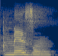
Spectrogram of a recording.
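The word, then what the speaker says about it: maison: तो हाउस होता है मेजों मे जो इसकी स्पेलिंग है एम ए आई एस ओ एन मेजों अब आपको लगेगा ये मे माइजोन होगा या मेंशन होना चाहिए था बट नहीं मेजो मेजो ठीक है अब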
